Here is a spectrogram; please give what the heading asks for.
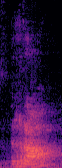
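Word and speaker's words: ر: The next sound that was foreign to me was ra. This is a rolled R. It's very, very common in the world's languages.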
